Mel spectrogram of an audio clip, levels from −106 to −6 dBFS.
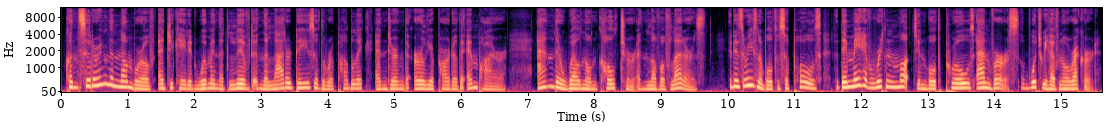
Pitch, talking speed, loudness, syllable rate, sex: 175 Hz, 205 wpm, -21 LUFS, 5.7 syllables/s, female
